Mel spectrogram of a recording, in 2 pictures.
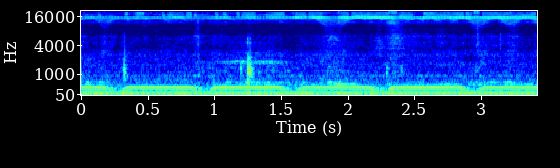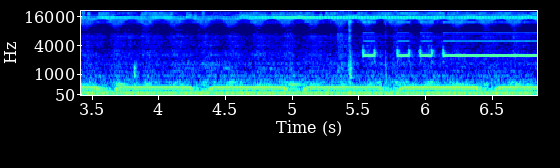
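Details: Millipede arcade board with a graphics fault, pin-by-pin continuity checking between chips against the schematics. A steady high meter beep sounds over a repeating low tone: pin 14 to pin 14 on 7B has a good connection.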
